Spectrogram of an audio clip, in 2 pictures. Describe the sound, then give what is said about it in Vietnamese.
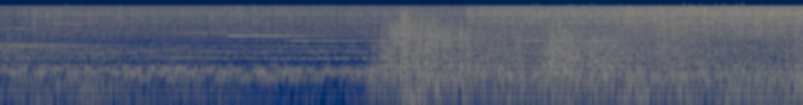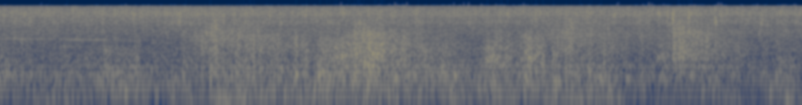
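Thunderstorm with heavy rain: a steady, loud downpour runs throughout while deep thunder rumbles swell and roll several times, starting after a calmer opening with faint hum. “Sấm sét trên tầng không giáng xuống, tạo thành một kỳ cảnh cực kỳ đẹp mắt.”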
